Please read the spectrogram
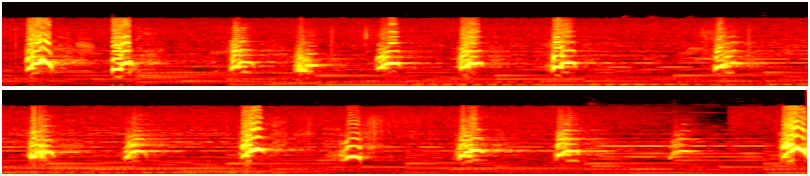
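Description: Short yelping animal calls repeated about twice a second, each dropping sharply in pitch, over background music with sustained low notes.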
